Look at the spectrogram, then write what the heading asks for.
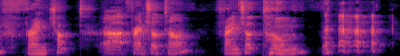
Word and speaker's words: Franchot Tone: franchot uh franchot tone francho tone which l literally sounds like a trombone he's kind of a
